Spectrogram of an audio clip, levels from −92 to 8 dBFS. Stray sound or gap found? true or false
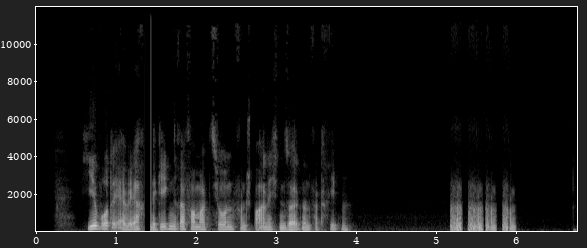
true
